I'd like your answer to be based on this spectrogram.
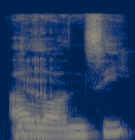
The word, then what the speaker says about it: Allons-y: Allons-y.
